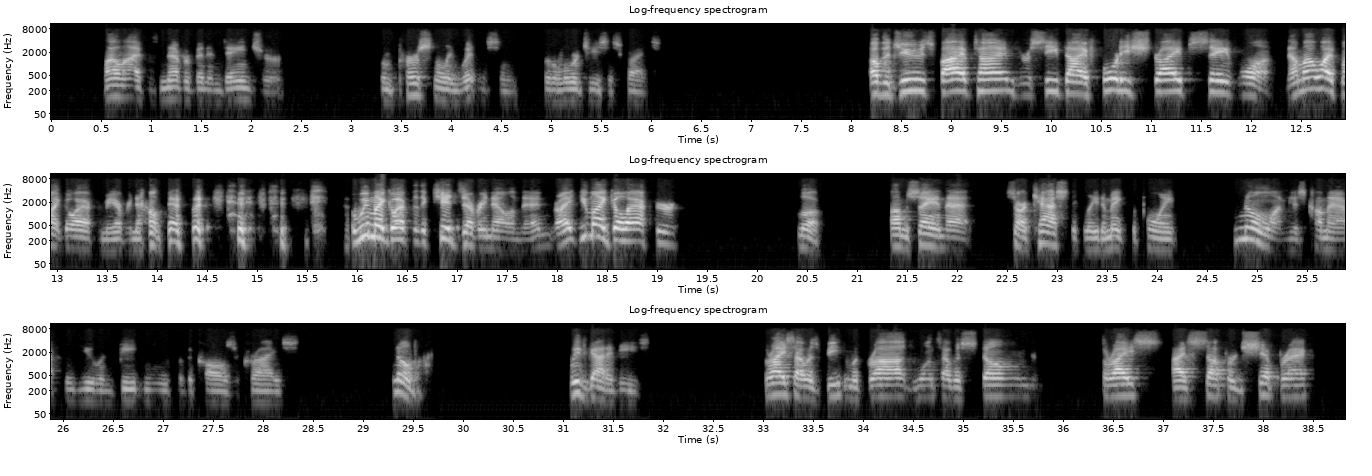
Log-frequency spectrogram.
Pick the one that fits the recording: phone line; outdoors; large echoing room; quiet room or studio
large echoing room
